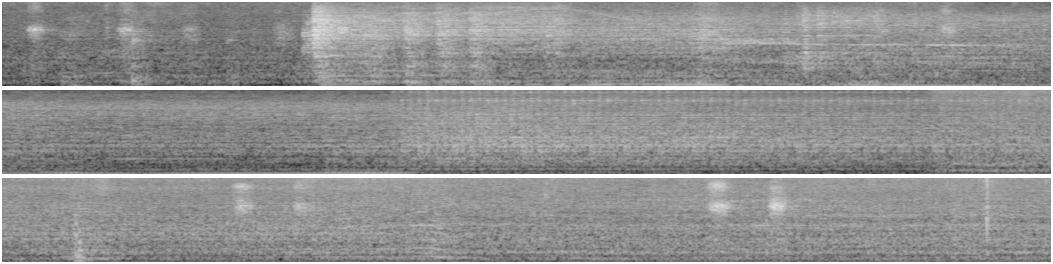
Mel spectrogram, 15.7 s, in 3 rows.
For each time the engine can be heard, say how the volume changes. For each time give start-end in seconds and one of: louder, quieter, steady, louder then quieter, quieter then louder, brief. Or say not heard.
0.0-15.7 quieter.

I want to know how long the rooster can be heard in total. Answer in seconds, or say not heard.
2 s.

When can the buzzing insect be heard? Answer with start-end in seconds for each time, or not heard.
0.0-4.9, 9.8-15.7.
